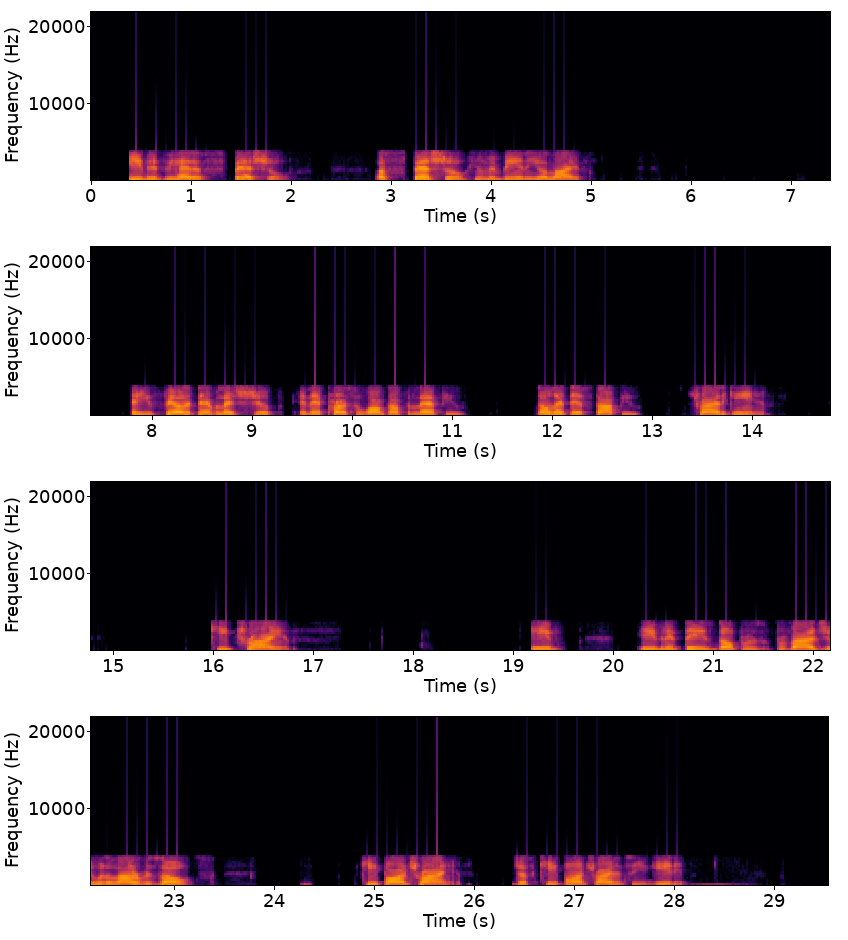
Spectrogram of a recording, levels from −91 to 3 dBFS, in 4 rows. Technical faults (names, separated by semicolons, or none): Bluetooth CVSD headset codec; periodic USB or driver dropouts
